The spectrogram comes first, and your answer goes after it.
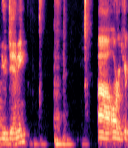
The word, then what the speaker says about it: Udemy: It's supposed to be U Academy. Is like the it's the we'll play on words. So Udemy, and what there's like 300,000 courses on this website.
